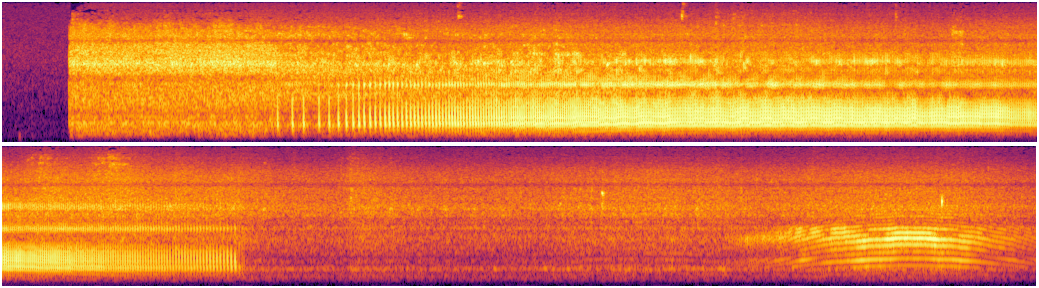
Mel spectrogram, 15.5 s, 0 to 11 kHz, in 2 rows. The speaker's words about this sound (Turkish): Bu Atlantik Puffin kuzeyli bir kuş. %60'ı İzlanda yaşıyor ve onun sesi böyle.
